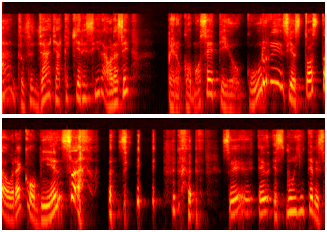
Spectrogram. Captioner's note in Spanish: risas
